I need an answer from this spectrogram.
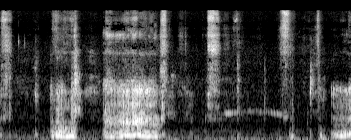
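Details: Pug making two long, rough growling snorts close together, then a quiet gap with a faint thin whistle-like tone, before another short snort at the end.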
